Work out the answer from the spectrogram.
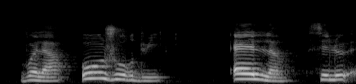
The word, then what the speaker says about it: aujourd'hui: Et puis, il y a un H muet. Voilà, aujourd'hui.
